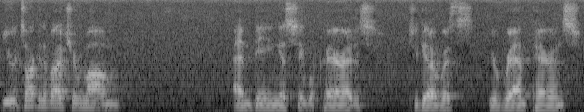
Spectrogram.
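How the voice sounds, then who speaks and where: A man's voice: mid-range voice, level tone, normal speed, slight background noise, low-quality recording. A man hosting an interview, asking brief, plain questions. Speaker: podcast host and interviewer.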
